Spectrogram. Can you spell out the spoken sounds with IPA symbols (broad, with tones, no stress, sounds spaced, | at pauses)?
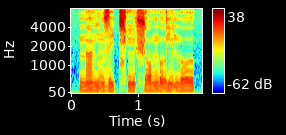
n ã˦ ɡ ũ˦˨ z i˨ t͡ɕʰ ĩ˨ ʃ ɔ˦ ŋ o̰˦˨ ʊ̯ j ĩ˦˨ n o˦ ʊ̯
